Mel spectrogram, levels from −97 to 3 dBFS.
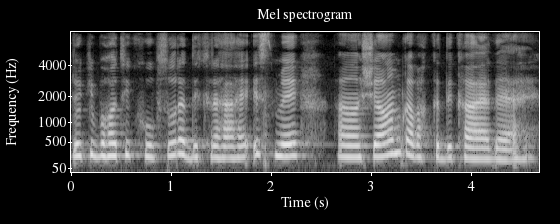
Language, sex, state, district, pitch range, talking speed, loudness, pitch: Hindi, female, Uttar Pradesh, Lalitpur, 210-240 Hz, 165 wpm, -16 LUFS, 225 Hz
